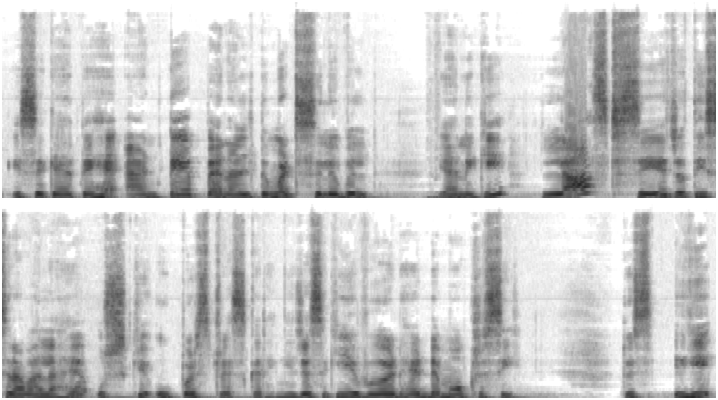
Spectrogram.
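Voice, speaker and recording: A young woman teaching an English lesson, explaining patiently step by step and saying example words slowly. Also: on the high side.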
